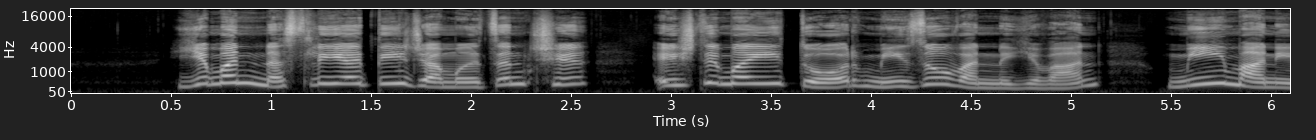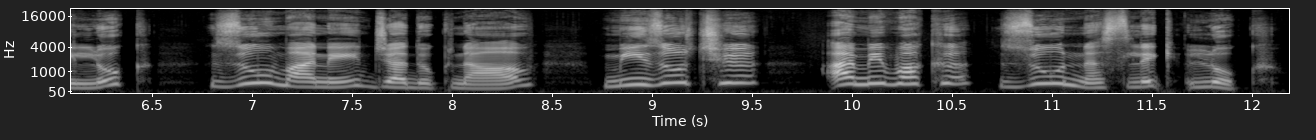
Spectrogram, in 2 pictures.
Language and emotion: Kashmiri, neutral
